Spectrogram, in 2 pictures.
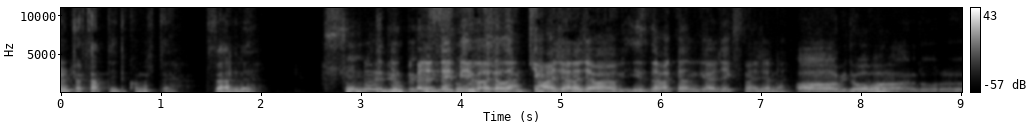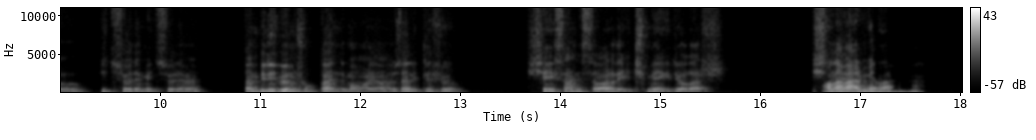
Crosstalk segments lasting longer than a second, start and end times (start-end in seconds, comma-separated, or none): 3.1-4.4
